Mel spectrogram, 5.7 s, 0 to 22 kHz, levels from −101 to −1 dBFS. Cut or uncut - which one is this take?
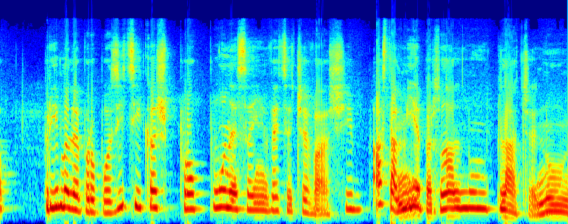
cut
